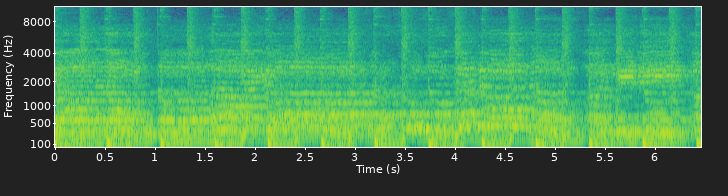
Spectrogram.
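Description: A group song, a choir singing in Indonesian over instrumental backing with a steady beat.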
